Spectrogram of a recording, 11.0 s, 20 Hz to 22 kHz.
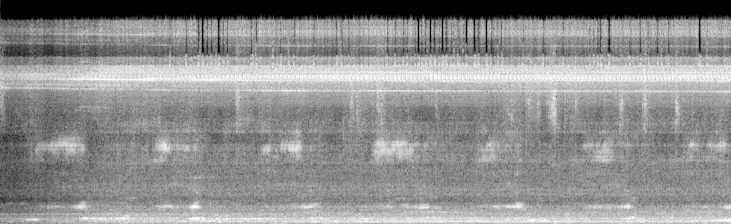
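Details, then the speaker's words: LG F1280QDP2 front-loading 6kg washer/3kg dryer after main PCB power IC repair: direct-drive motor hum climbs smoothly through spin steps toward 1,200 rpm maximum, even tone, no knocking or grinding; healthy spin, drain motor also working. "now our job already completed the motor DD motor is working and we can drain motor also working [Music] now again I I will press one it increase RPM until"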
